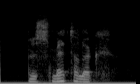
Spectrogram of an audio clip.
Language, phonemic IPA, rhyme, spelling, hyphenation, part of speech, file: Dutch, /bəˈsmɛ.tə.lək/, -ɛtələk, besmettelijk, be‧smet‧te‧lijk, adjective, Nl-besmettelijk.ogg
- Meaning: contagious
